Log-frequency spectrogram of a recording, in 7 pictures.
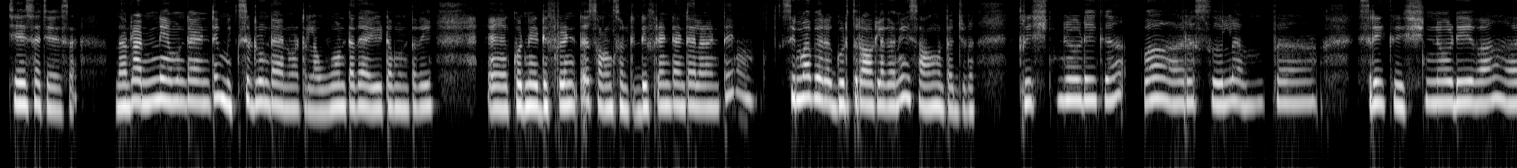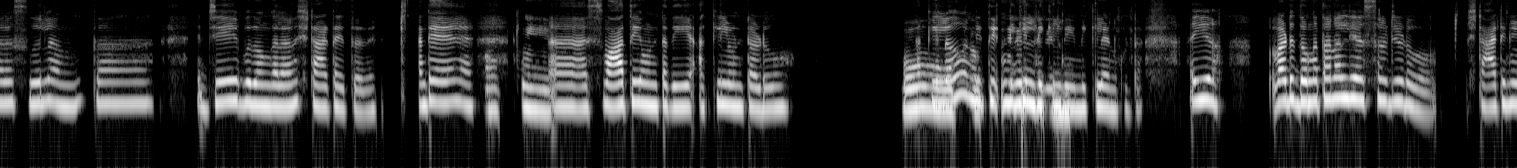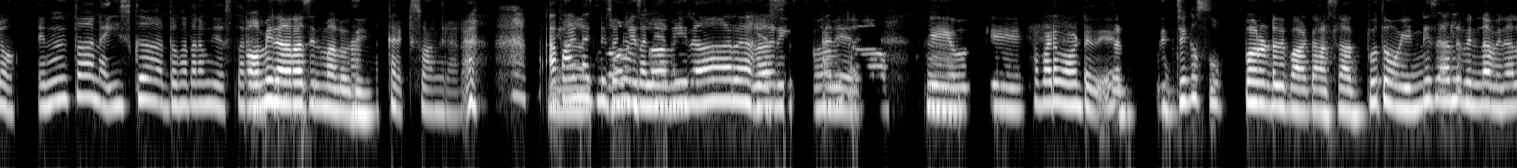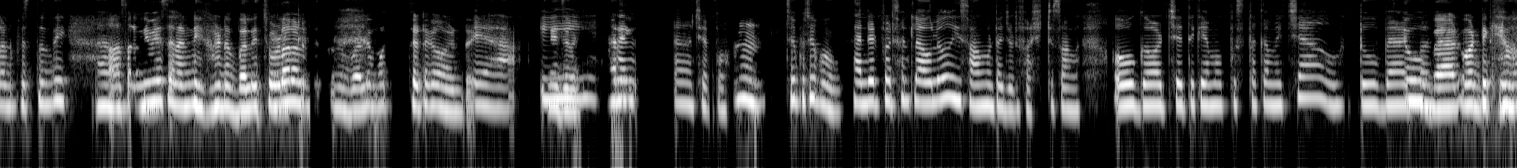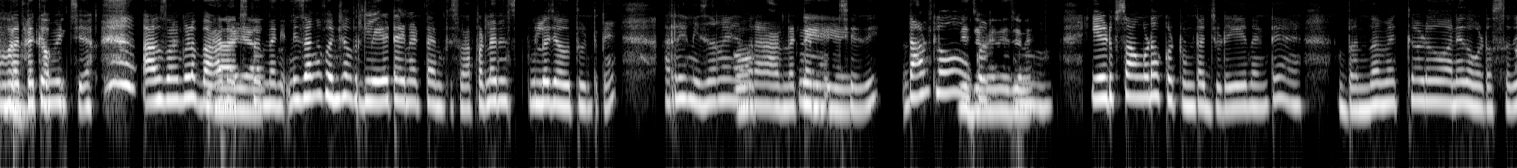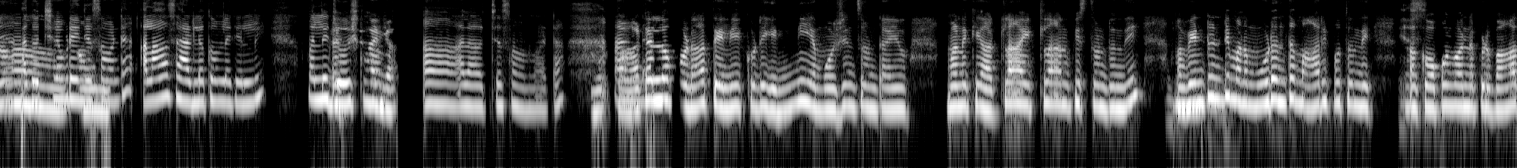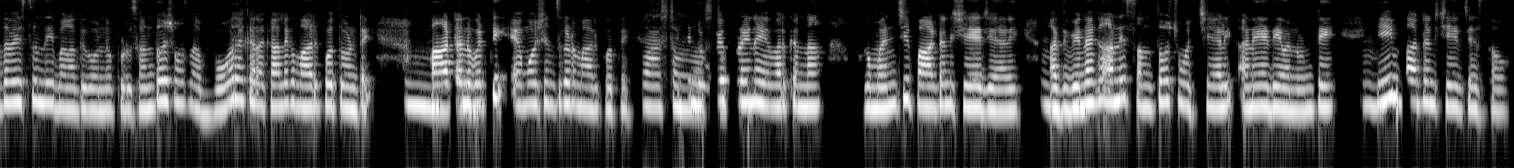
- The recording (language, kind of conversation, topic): Telugu, podcast, మీరు కలిసి పంచుకునే పాటల జాబితాను ఎలా తయారుచేస్తారు?
- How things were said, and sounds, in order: in English: "మిక్స్డ్"; in English: "లవ్"; in English: "ఐటం"; in English: "డిఫరెంట్ సాంగ్స్"; in English: "డిఫరెంట్"; other background noise; in English: "సాంగ్"; singing: "కృష్ణుడిగా వారసులంతా, శ్రీకృష్ణుడి వారసులంతా"; in English: "స్టార్ట్"; lip smack; tapping; in English: "స్టార్టింగ్‌లో"; in English: "నైస్‌గా"; in English: "కరక్ట్"; singing: "స్వామి స్వామి రారా హరి, స్వామి"; giggle; in English: "యెస్"; in English: "కరెక్ట్"; in English: "ఫస్ట్ సాంగ్"; singing: "ఓ గాడ్ చేతికేమో పుస్తకమిచ్చావు, టూ బ్యాడ్ ఒంటికేమో బద్ధకమిచ్చా"; in English: "గాడ్"; in English: "టూ బ్యాడ్"; laughing while speaking: "బద్ధకమిచ్చా"; singing: "టూ బాడ్ ఒంటికేమో బద్దకమిచ్చావ్"; in English: "టూ బాడ్"; in English: "సాంగ్"; laughing while speaking: "ఒంటికేమో బద్దకమిచ్చావ్"; in English: "సాంగ్"; singing: "బంధమెక్కడో"; background speech; in English: "సాడ్"; in English: "జోష్‌కు"; in English: "అండ్"; other noise; in English: "యెస్"; in English: "ఎమోషన్స్"; in English: "షేర్"; in English: "షేర్"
